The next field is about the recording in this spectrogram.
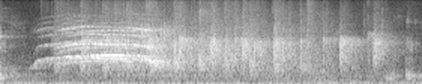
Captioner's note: group applauding and cheering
